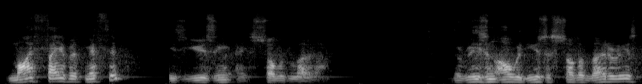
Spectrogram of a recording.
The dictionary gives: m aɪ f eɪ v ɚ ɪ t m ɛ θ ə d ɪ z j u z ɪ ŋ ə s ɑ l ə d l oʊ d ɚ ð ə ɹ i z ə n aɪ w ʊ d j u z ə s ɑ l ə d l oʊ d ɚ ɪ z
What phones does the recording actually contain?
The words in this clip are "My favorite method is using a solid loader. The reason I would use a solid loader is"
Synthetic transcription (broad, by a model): m aɪ f eɪ v ɚ ɪ t m ɛ θ ə d ɪ z j u z ɪ ŋ ə s ɑ l ə d l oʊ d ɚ ð ə ɹ i z ə n aɪ w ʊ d j u z ə s ɑ l ə d l oʊ d ɚ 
